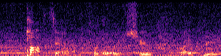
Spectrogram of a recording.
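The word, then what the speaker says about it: Pfafftown: at aown North Carolina yes it looks like paa Town it is pronounced puff toown for those who might be natives to the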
